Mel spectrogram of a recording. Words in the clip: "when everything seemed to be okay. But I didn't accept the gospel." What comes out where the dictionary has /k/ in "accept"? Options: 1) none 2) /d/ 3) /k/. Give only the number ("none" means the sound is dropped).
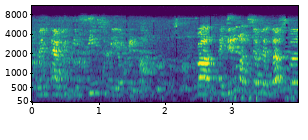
1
